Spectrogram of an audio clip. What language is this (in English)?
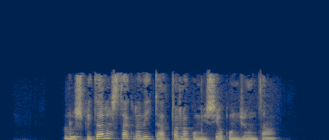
Catalan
